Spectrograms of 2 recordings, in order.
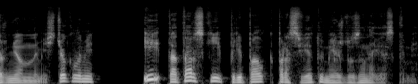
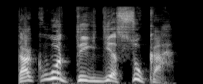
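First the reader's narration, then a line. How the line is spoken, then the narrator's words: Straining shout. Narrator (Russian): надсаживаясь, выкрикнул вошедший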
